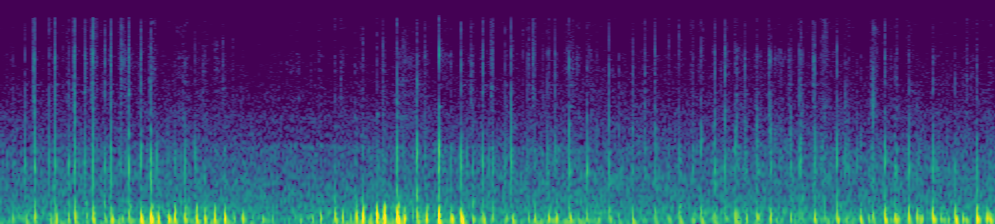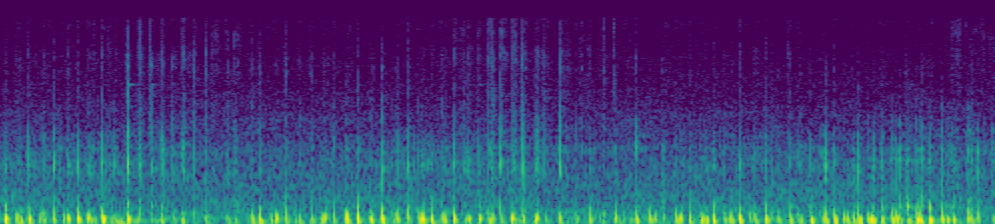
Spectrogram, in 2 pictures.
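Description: A hand-sized, hollow black rubber air blower bulb with a thin nozzle is held in front of a microphone and tapped quickly with the fingertips and nails. It makes a fast, continuous stream of short, dull, low-pitched thuds with faint sharper clicks, a little louder around the third second.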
